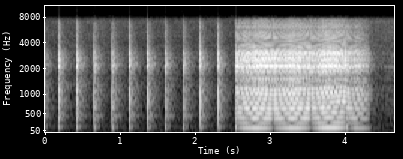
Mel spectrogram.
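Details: Colour-changing LED bulb on 4.5–6 V DC batteries: evenly spaced clicks about two per second, then steady buzzing hum that cuts off; interference noise from the colour-cycling LED driver.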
